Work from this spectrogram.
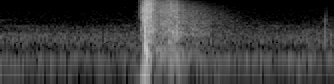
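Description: A Maruzen-made, Umarex-licensed Walther PPK/S airsoft pistol fires one sharp, close, loud shot with a short decaying tail, followed by quiet.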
